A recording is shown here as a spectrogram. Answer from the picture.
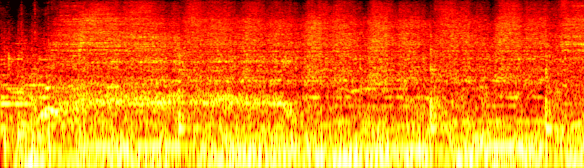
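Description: A metalcore band playing live at full volume: electric guitars, bass guitar and drum kit together in a dense, steady wall of sound.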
